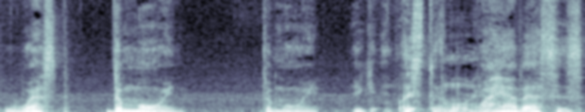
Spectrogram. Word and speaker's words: Des Moines: Do you know the S is silent in Des Moines? – I did not know that. – Dude, I said to the guy, I was like, Des Moines.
